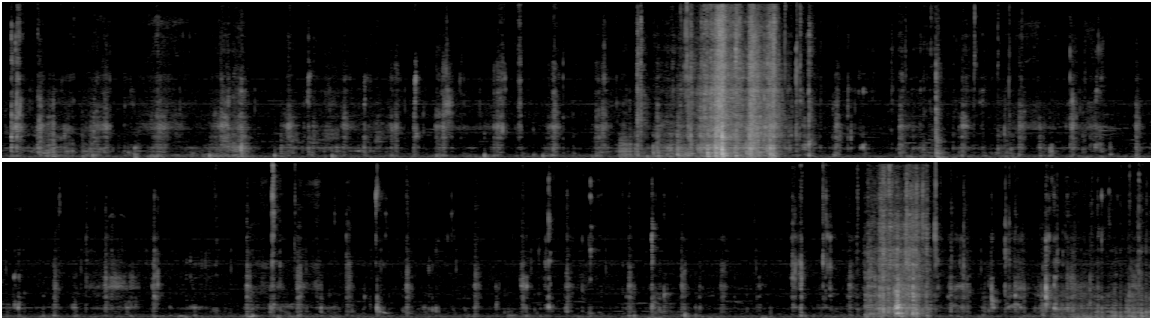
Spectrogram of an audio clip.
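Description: Close, faint chewing and mouth sounds of a person eating Swiss Roll snack cakes, with many small smacking clicks. Two louder bursts of rustling, about ten seconds in and near the end, from the snack packaging being handled.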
